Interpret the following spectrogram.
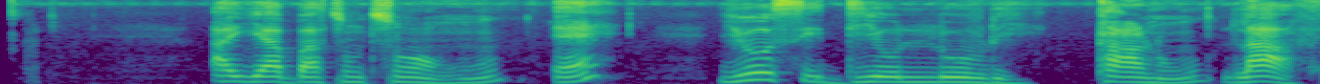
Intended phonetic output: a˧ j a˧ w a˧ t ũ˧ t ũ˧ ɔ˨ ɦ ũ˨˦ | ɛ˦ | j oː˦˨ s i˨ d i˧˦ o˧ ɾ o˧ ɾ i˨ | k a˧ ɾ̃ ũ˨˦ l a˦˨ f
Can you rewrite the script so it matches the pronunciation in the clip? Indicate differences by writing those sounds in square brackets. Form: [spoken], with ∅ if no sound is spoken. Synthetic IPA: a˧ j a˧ [b] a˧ t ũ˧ t ũ˧ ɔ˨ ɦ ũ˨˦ | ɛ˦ | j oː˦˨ s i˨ d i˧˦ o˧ [l] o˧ ɾ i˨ | k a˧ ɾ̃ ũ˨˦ l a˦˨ f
